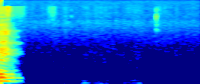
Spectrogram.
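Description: A man's speaking voice finishing a word at the very start, then near silence for the rest.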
